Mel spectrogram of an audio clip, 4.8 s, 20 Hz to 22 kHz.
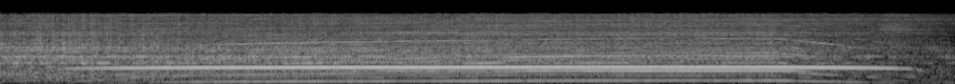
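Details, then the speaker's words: Lionel pre-war 48W whistling station: steady high whistle riding on a drill-like motor drone that rises, holds, then winds down; lack of lubrication suspected, though it is lubed. "it's like a power drill with a whistle attachment that's because you don't have it lubed enough"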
